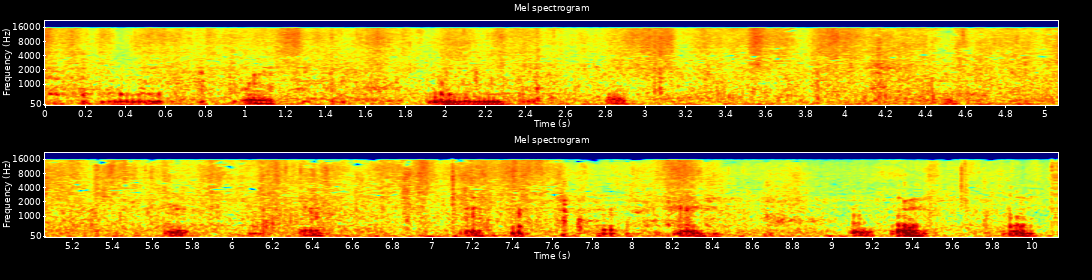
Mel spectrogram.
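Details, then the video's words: Courting wild boar, a male pursuing a sow in open nature. Deep, clipped grunts repeat at irregular intervals of roughly half a second to a second, with brief louder clusters toward the end amid broadband rustle. "Wild Boars love story"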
